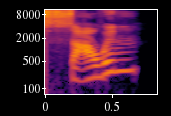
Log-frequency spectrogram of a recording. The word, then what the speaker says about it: Samhain: Which I didn't think that was a correct pronunciation, because this thing is spelled, S-A-M-H-A-I-N. So for an M to make a W sound, it was like, what's going on?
